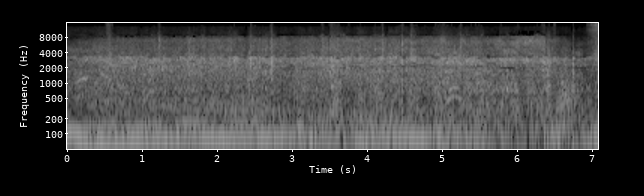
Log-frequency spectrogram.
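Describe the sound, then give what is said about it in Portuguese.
A heavy truck rumbles steadily over a rough road, its deep engine drone overlaid with constant clattering and sharp jolts as it bounces over uneven ground, loud throughout with some wind buffeting. “Esse barulho não estraga só o caminhão.”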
